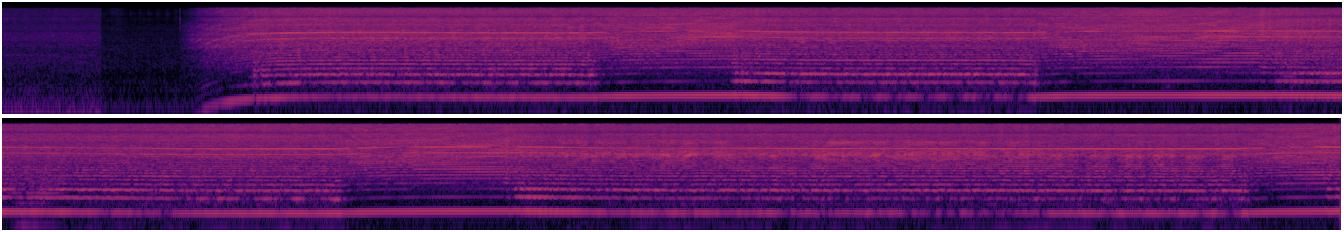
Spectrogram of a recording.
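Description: Random orbital sander starting up about two seconds in, spinning up quickly, then running steadily while sanding a wooden block, with a steady hum, a hiss over it, and its pitch shifting slightly a few times.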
